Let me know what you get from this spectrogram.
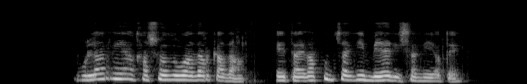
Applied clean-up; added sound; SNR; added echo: neural mask model DeepFilterNet 3.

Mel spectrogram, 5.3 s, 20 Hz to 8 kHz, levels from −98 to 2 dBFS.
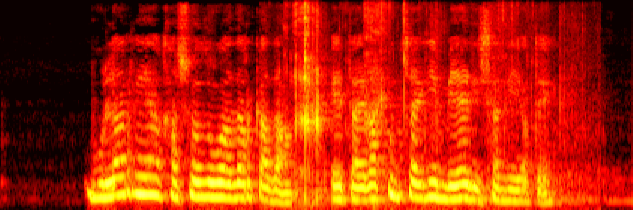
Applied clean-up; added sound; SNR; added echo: none; Chewing, mastication; 14 dB; reverberation time 2.1 s.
